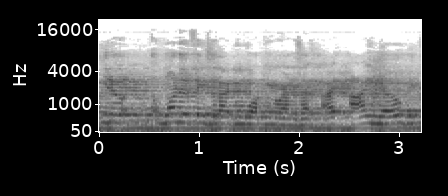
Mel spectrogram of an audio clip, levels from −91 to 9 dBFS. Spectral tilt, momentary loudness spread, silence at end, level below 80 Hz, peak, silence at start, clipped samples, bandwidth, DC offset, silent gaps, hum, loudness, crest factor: -5 dB/octave; 3 LU; 0 s; -32 dBFS; -4 dBFS; 0 s; under 0.1%; 16 kHz; under 0.1%; none; none; -18 LUFS; 14 dB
